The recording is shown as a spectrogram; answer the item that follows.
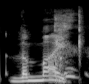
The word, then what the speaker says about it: Mike: My new nickname is The Mike. – The Mike. – And you might think because I'm a podcaster, I might spell that M-I-C. That's not correct. It's M-I-K-E, like the name.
